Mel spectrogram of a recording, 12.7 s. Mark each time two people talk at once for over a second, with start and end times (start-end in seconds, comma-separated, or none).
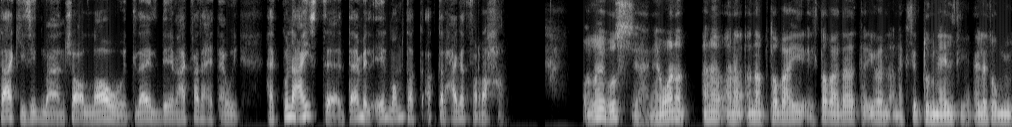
none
